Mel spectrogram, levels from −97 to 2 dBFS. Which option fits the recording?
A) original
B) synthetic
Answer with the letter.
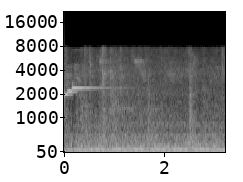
A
